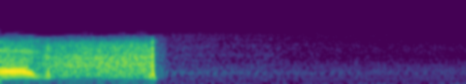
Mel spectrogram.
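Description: A man's voice over a narrow-band space-to-ground radio link finishes a drawn-out word with a little hiss behind it. The audio then cuts off abruptly about a second in, leaving near silence with only a faint steady hum.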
